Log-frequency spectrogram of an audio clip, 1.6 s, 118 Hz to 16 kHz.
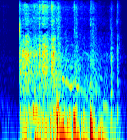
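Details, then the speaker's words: Raptor 660 bored to 686 with the stock OEM starter, fuel off: brisk, even starter cranking with strong compression pulses about five a second, the normal cranking sound. "see there just bone stock this is the way it's supposed to sound when it rotates"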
